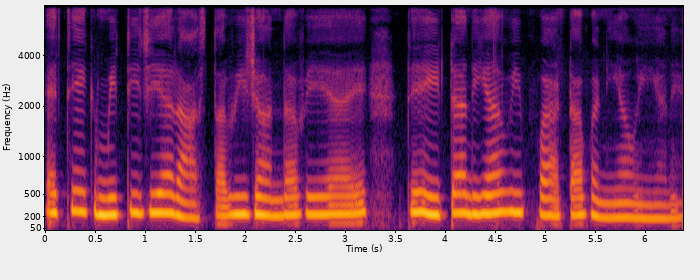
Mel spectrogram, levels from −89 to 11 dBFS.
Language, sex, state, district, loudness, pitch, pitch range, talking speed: Punjabi, female, Delhi, New Delhi, -12 LUFS, 235 Hz, 215-255 Hz, 160 wpm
